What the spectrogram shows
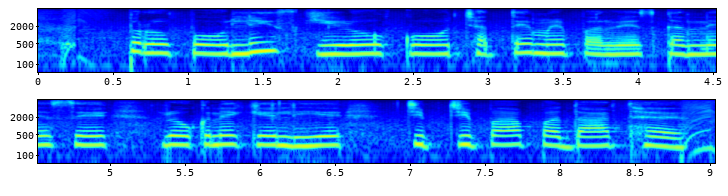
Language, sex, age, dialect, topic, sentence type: Hindi, female, 31-35, Kanauji Braj Bhasha, agriculture, statement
